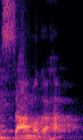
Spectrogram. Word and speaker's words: सामगः: सर्वप्रथम नाम है त्रिसामा, फिर नाम है सामगः, जिसके विसर्ग का आगे स आने के कारण अपूर्ण स ऐसा उच्चारण हम करते हैं।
